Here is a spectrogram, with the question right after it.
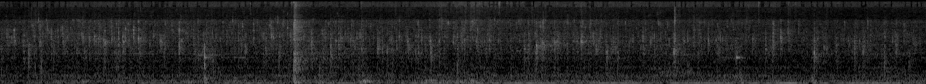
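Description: Chicken pieces coated in Kashmiri chilli masala frying in hot oil for a red chicken fry, a steady dense sizzle with occasional pops and soft stirring scrapes, close and continuous with no voices.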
